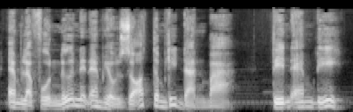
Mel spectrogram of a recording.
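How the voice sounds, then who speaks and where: Male narrator as a scheming mistress, sugary and coaxing, animated delivery. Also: medium pitch, moderate pace. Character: young mistress, sweet-talking and scheming.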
